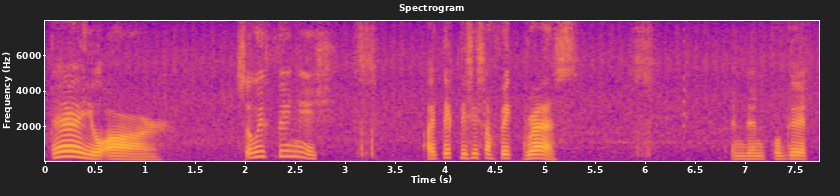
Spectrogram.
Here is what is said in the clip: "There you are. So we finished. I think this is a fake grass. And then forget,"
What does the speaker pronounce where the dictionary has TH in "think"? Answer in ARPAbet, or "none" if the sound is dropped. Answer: T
